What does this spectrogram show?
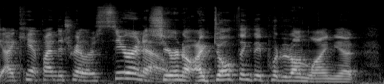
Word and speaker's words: Cyrano: Cyrano.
